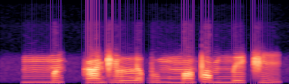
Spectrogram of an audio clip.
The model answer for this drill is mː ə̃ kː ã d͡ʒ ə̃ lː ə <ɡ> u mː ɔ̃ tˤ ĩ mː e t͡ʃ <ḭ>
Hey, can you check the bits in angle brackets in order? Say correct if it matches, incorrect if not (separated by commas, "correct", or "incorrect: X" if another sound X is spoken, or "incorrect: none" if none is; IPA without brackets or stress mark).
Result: incorrect: ɓ, incorrect: i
